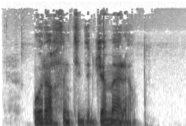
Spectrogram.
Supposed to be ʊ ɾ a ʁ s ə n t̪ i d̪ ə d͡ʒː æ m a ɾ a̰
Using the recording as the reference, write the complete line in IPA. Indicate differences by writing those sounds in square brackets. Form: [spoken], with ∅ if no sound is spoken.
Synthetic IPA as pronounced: ʊ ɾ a ʁ [θ] ə n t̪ i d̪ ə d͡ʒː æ m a ɾ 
